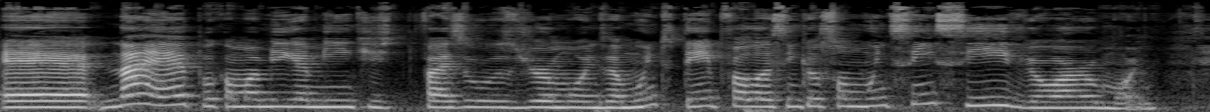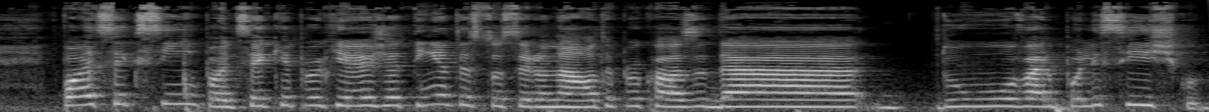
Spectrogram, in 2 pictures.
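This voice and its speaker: With ordinary pitch variation, a high-pitched woman's voice moves at a fairly quick pace. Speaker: beauty therapist and vlogger. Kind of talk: casual vlog answering viewer questions. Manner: chatty, informal.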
